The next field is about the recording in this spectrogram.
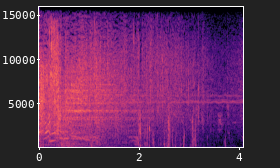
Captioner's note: screaming; grunting and groaning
